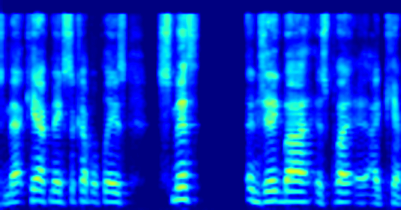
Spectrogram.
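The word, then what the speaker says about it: Smith-Njigba: Smith and Jigba is playing. I can't pronounce his name. You hit it. Smith and Jigba?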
